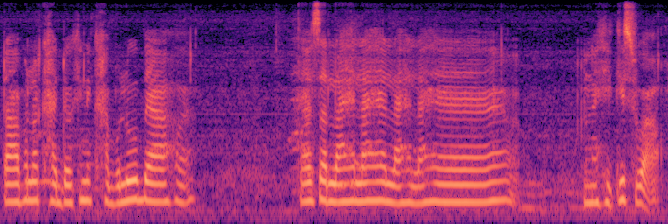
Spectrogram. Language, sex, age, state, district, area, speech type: Assamese, female, 45-60, Assam, Lakhimpur, rural, spontaneous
